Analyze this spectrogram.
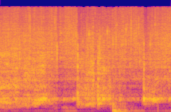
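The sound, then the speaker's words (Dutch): Onions and garlic sizzle in a very hot frying pan, a steady bright crackling hiss broken by a few scraping stirs of a utensil. “Uitjes gaan erbij. En Fruit het rustig tot ze glazig zijn. Doe ik de knoflook erbij.”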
